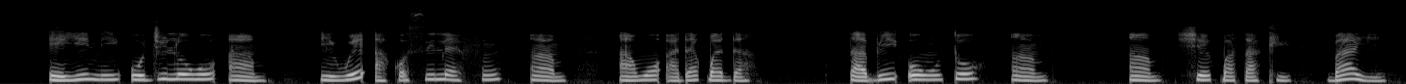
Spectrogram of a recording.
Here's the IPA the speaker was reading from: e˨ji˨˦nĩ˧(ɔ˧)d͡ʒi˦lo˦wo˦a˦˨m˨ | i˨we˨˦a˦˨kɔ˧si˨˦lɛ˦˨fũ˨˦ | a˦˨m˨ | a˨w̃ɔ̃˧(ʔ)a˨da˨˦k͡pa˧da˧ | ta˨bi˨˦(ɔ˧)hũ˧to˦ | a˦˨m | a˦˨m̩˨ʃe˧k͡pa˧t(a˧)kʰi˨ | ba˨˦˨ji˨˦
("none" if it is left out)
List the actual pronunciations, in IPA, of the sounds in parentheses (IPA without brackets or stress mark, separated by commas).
o˧, ʔ, o˧, a˧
